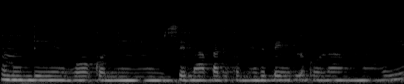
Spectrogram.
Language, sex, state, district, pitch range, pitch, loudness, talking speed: Telugu, female, Andhra Pradesh, Anantapur, 185-195 Hz, 190 Hz, -40 LUFS, 90 wpm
